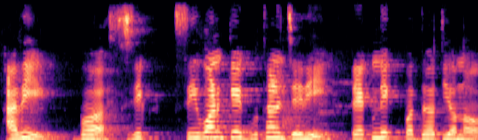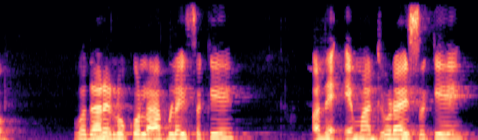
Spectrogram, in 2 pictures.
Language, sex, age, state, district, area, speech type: Gujarati, female, 45-60, Gujarat, Amreli, rural, spontaneous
